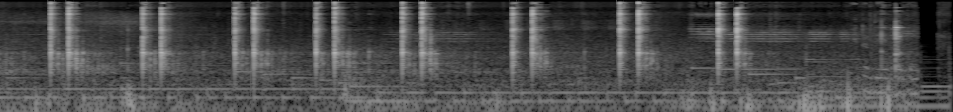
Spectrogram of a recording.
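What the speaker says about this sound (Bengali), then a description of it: "এই যে ছোট ছোট দাগ কাটছি এতেই ফিরবে পাটার প্রাণ" A chisel is hammered into a stone grinding slab (pata) to cut small notches, giving sharp metallic clinks, often in quick pairs, about fifteen strikes at an uneven rhythm, close and crisp over a faint hum with soft speech at times.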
